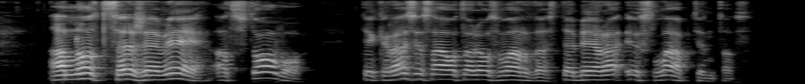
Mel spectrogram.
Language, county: Lithuanian, Marijampolė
